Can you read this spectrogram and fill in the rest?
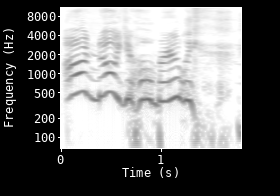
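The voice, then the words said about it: Old grandmother voice impression. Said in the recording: “You do a great Drew impression. ... so you turn into like an 86-year-old Jewish grandma.”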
